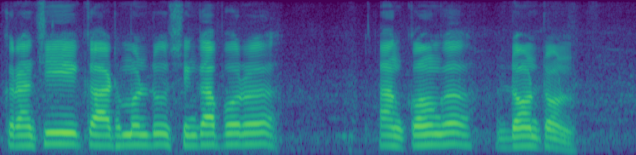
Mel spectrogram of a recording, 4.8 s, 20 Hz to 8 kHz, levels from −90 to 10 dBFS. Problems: background sounds at intervals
